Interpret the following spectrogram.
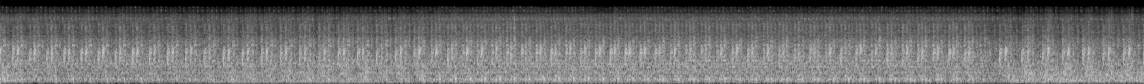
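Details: Land Rover 2.5 NA diesel, thermal camera showed the rear cold: rough, lumpy idle clatter with a stumbling beat, missing on a cylinder or two; misfire at idle, injectors later checked for spray pattern.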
